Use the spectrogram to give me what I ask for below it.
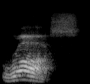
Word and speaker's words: ROS: the community as well it is pronounced ross like from friends not ros if you say ros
